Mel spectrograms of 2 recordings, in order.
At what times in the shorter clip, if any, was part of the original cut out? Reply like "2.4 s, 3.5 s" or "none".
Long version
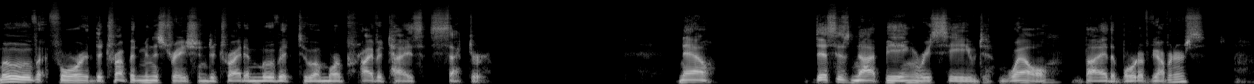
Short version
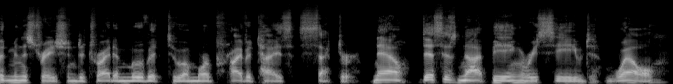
3.6 s, 4.1 s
